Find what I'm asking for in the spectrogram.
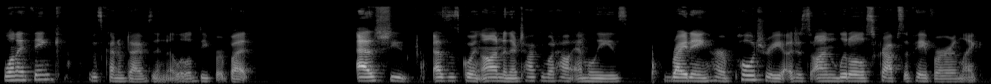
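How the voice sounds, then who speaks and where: A woman with a fairly low voice co-hosts a book podcast in easy, casual chat. She laughs often and lets her sentences trail off before picking them back up. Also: a little fast, fairly bright tone. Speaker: podcast co-host; writer.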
